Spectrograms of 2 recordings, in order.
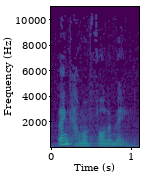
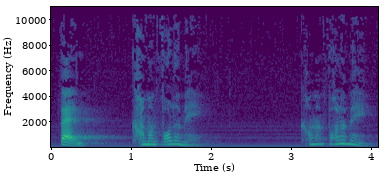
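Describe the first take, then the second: First: A lower, softer, stern command; stern Jesus. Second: A gentle, open, inviting call; warm invitation. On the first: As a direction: say it like a cold order, dropping down. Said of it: "I might sort of say". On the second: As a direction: invite them in kindly, leaning out. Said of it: "more like Jesus spoke about this invitation". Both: Retold or imitated.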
